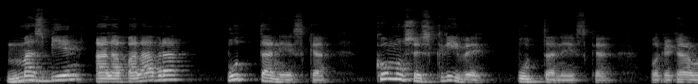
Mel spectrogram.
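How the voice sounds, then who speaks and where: A man whose first language is Italian hosts a podcast lesson and explains pronunciation, slowing down to stretch words out. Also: mid-range voice. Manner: explanatory, slows to exaggerate pronunciation. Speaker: podcast host teaching Italian. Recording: roomy echo.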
